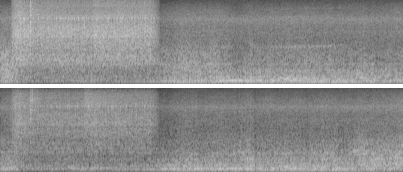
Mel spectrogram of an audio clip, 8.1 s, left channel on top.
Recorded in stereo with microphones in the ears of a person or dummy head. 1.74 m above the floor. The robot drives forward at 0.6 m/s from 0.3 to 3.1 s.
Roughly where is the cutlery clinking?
Left.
